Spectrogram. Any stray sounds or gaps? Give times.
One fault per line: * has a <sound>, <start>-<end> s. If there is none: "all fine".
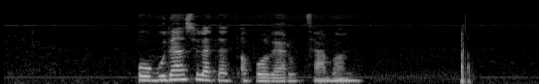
* has a laugh, 4.6-4.8 s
